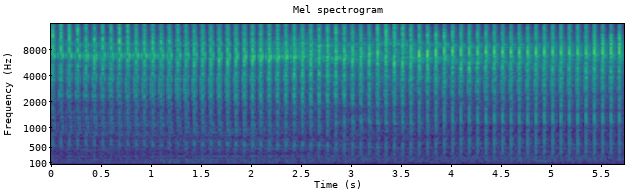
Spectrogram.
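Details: Radial shockwave therapy, first session, applied with ultrasound gel to the left shoulder of a student with chronic daily wear-and-tear shoulder pain from a heavy backpack, at a tolerable 4–5/10 discomfort: rapid, regular percussive pounding at about four pulses a second.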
